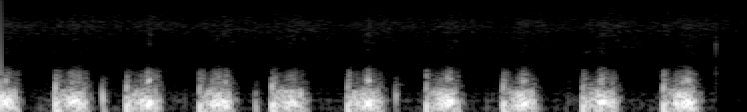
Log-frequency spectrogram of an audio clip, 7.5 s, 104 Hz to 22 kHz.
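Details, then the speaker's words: 66-year-old patient with mitral valve prolapse: regular heartbeat near 80/min, gap after the first heart sound, then a harsh, partly musical late systolic murmur. "note that there is a gap between the first hot sound and the onset of this murmur which is the lat part of Cy it is harsh but also has some musical"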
